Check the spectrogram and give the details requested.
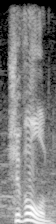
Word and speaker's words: Siobhan: I have no idea how to pronounce that name. Where? Siobhan.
